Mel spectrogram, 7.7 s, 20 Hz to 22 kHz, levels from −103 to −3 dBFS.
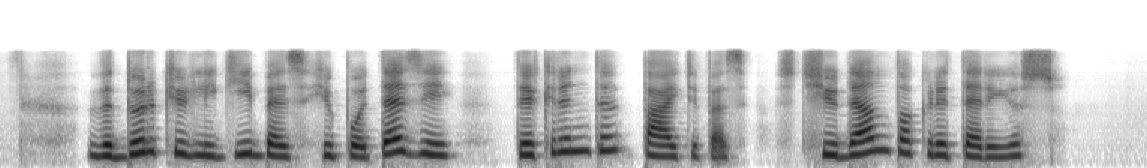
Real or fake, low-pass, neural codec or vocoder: fake; 7.2 kHz; codec, 16 kHz, 0.3 kbps, FocalCodec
